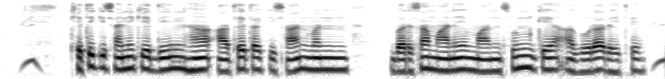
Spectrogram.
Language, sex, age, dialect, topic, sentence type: Chhattisgarhi, male, 18-24, Western/Budati/Khatahi, agriculture, statement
